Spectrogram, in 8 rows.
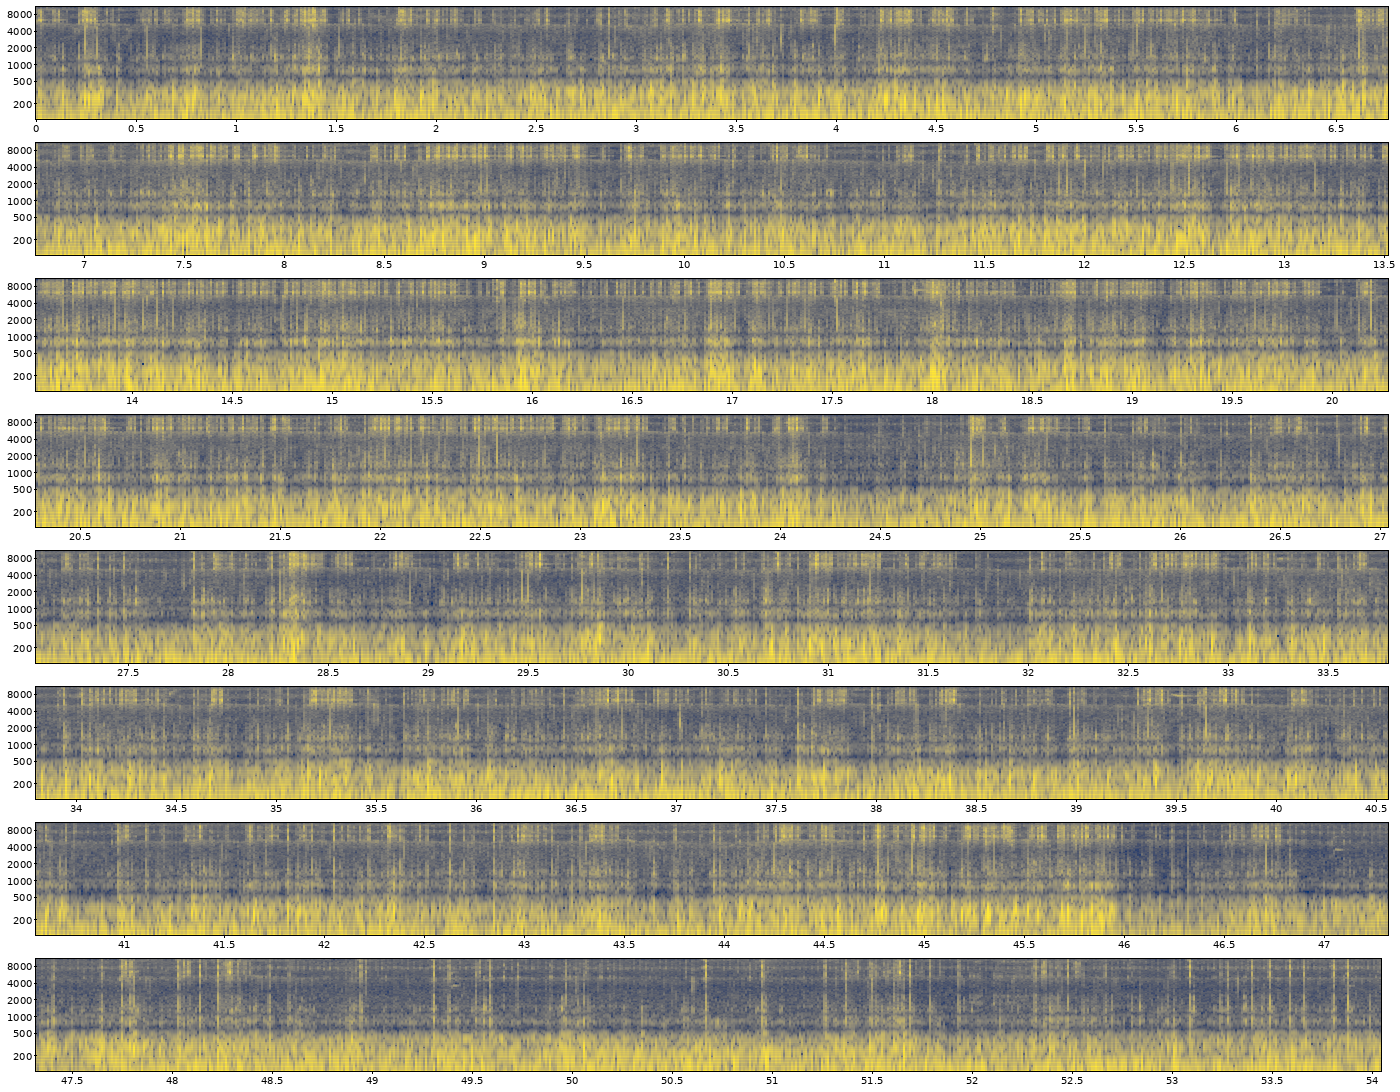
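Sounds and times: bicycle tyres rolling over trail: 0:00.0 - 0:54.0
wind buffeting microphone: 0:45.2 - 0:54.0.

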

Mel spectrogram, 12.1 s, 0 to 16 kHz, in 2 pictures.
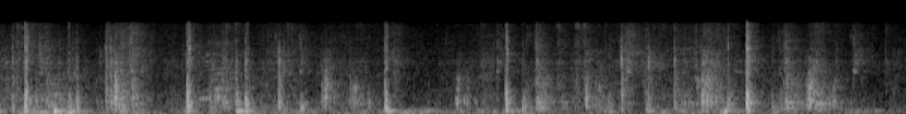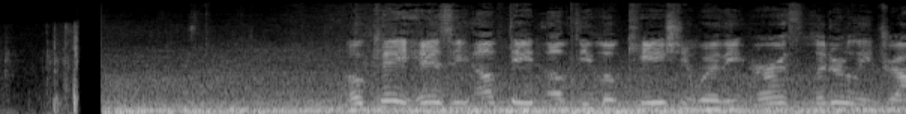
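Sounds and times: car engine and road noise: 0:06.7 - 0:12.0.

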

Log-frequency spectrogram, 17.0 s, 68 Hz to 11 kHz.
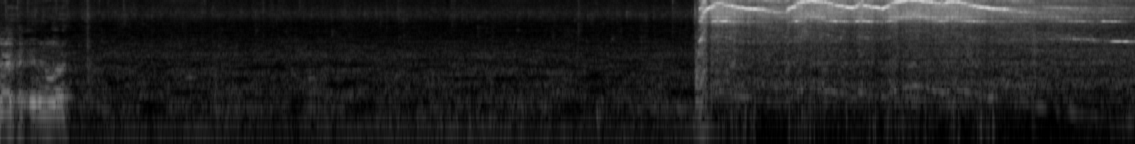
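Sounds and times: high wavering whistle: 0:10.5 - 0:17.0.

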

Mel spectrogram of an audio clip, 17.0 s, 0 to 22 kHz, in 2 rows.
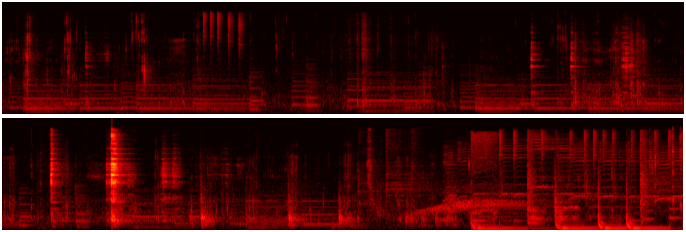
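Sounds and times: cutlery clinking on a ceramic plate: 0:06.6 - 0:11.5.

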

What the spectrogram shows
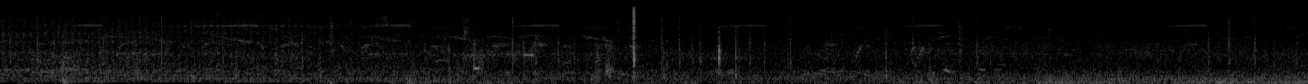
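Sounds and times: birds whistling and chirping: 0:00.3 - 0:06.5, 0:07.1 - 0:13.0
sharp click: 0:05.0 - 0:08.0.

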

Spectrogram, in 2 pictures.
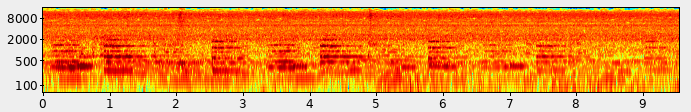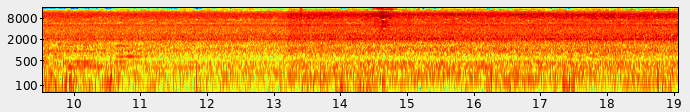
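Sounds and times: faint high whine: 0:00.0 - 0:19.0.

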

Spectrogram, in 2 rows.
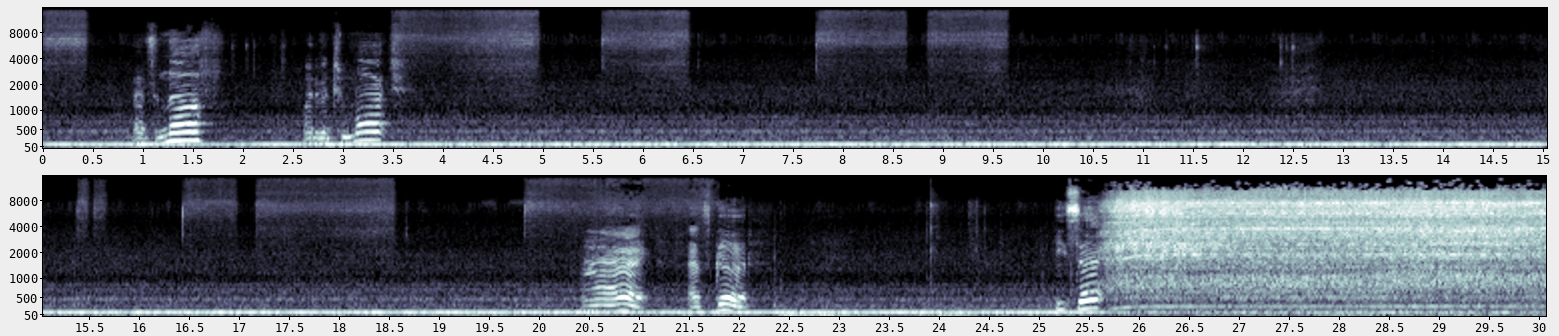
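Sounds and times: airbrush hissing bursts: 0:00.0 - 0:00.5, 0:03.6 - 0:05.0, 0:05.6 - 0:06.5, 0:07.7 - 0:09.7, 0:15.4 - 0:15.7, 0:16.4 - 0:18.6, 0:19.8 - 0:21.7
low machine hum: 0:00.0 - 0:30.0.

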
